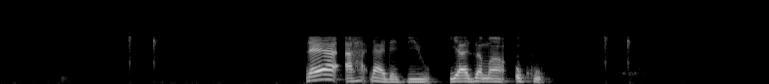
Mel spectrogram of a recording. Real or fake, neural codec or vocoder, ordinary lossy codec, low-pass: real; none; none; 3.6 kHz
